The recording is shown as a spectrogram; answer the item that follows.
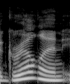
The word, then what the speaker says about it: ghrelin: You've probably seen the word leptin, a very straightforward word, L-E-P-T-I-N. And then, but ghrelin is such a tough word to pronounce. It's G-H-R-E-L-I-N, but it's pronounced ghrelin, like you're grilling on the barbecue.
